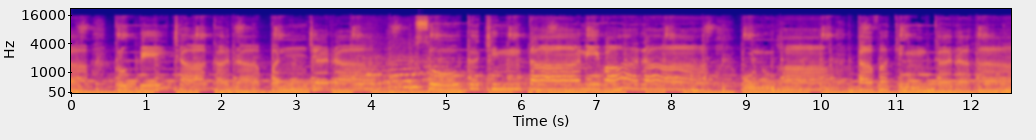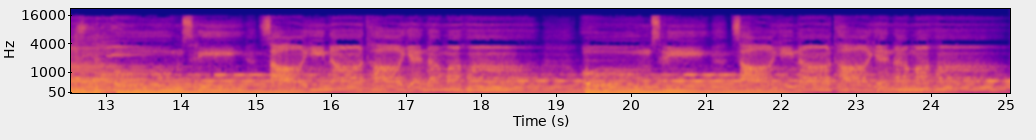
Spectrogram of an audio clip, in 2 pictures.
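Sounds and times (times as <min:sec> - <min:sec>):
low bass tone: 0:00.0 - 0:15.9
devotional song: 0:00.0 - 0:25.0
steady drone: 0:03.6 - 0:05.2.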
